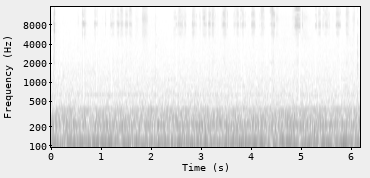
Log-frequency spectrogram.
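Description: Handwriting on lined spiral-notebook paper: the writing tip scratches in many short strokes as an expression is written out, over a steady low hum.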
